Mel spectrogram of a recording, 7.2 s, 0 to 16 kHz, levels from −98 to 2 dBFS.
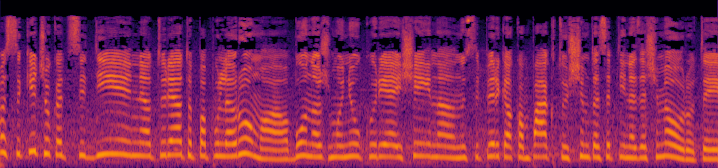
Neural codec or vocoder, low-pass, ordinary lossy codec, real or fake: none; 10.8 kHz; MP3, 48 kbps; real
